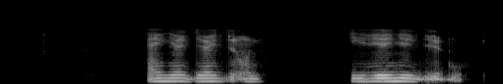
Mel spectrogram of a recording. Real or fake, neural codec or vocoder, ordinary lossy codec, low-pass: fake; autoencoder, 44.1 kHz, a latent of 192 numbers a frame, MeloTTS; AAC, 24 kbps; 5.4 kHz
